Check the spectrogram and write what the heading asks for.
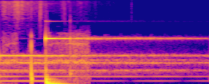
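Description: Closing notes of a short electronic logo jingle. A last deep hit comes about half a second in, then a chord of clear, steady tones rings on and slowly fades, with a low note pulsing softly underneath.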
